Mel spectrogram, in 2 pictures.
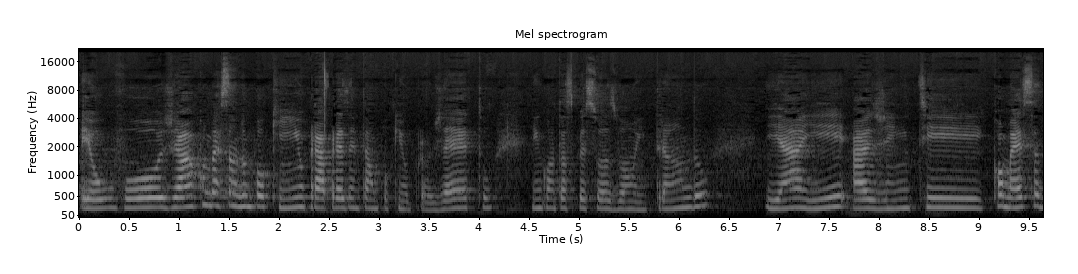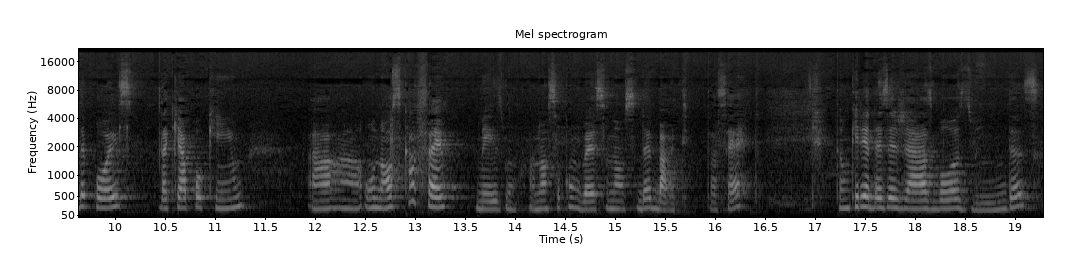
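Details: Adult woman speaking Portuguese; typical speech.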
